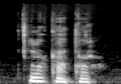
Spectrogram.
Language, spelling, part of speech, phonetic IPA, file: Polish, lokator, noun, [lɔˈkatɔr], LL-Q809 (pol)-lokator.wav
